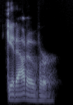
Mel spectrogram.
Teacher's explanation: Now we need the V sound in of because we don't pronounce the H in her. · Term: We link the sounds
